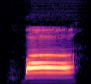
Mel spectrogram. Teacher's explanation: जो है यह दोनों होठों के तर हिस्से से अदा होगा जब दोनों होठों के हमारे तर हिस्से आपस में मिलेंगे तो यह बा अदा होगा · با جو ہے یہ دونوں ہونٹوں کے تر حصے سے ادا ہوگا۔ جب دونوں ہونٹوں کے ہمارے تر حصے آپس میں ملیں گے تو یہ با ادا ہوگا۔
